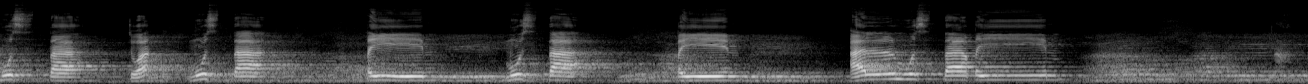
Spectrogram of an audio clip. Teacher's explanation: saat saya membaca Ta ini tipis nih kemudian huruf qof dia tebal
